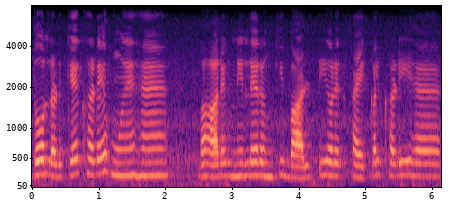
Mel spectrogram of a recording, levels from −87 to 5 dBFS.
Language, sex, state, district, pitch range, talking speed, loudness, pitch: Hindi, female, Haryana, Rohtak, 210-225 Hz, 155 wpm, -17 LUFS, 215 Hz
